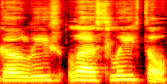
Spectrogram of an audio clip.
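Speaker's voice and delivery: ordinary delivery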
